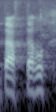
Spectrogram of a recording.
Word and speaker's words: Toughbook: Tough quiere decir duro, se pronuncia Toughbook, computadoras duras, portables, y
